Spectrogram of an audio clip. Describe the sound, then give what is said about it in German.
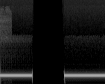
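Telephone ringing tone while a call is placed: a steady, pure mid-pitched tone that cuts off, falls silent briefly, then resumes at the same pitch, heard alone. “Ich rufe Sie jetzt mal an.”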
